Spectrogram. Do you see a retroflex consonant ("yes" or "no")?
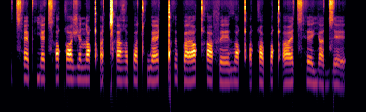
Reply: no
